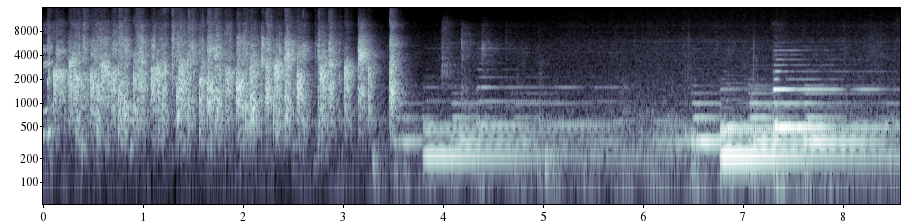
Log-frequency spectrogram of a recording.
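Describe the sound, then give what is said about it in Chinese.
A crowd applauds to welcome a singer before a song, with dense, steady clapping for about three and a half seconds, then the applause cuts off as music begins with sustained, ringing tones. “掌声欢迎。”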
